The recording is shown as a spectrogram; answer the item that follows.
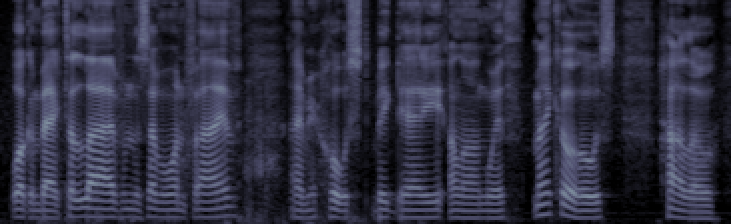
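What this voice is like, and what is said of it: Hoarse, worn-out voice. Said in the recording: “my voice is a little shot ... A little ... definitely helps with your Macho Man Randy Savage impression”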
